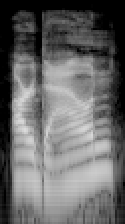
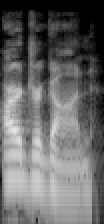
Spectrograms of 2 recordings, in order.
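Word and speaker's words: Ardougne: Ardown. Ardown. For the longest time, I used to call it Ardragon, which is not even close to how you pronounce that word.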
